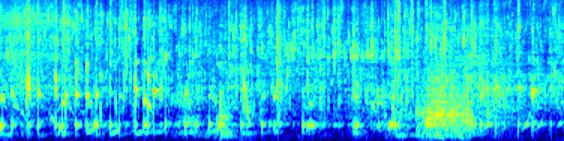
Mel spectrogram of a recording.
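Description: Homemade ruby port mixture is poured back into a bottle, giving a faint, uneven gurgling trickle of liquid that swells near the end.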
